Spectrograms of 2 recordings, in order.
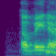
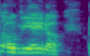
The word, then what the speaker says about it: Oviedo: Oviedo. – Yes. – Oviedo. Yeah, no, it's spelled Oviedo, but I knew it wasn't pronounced that way.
